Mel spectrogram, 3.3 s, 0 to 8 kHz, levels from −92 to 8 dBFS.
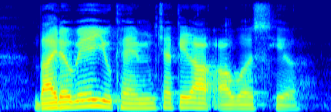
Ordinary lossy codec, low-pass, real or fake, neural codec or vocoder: MP3, 48 kbps; 7.2 kHz; real; none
